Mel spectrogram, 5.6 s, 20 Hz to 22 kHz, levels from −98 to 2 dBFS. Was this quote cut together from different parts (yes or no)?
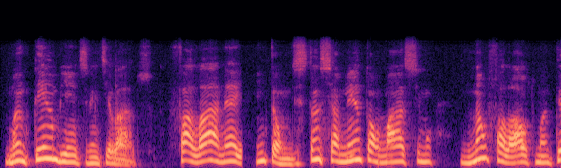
yes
